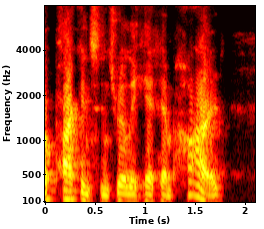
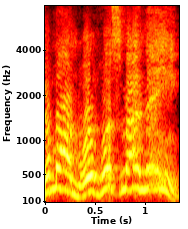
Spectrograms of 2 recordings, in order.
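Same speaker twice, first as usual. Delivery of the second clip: very high pitch, going way up; 4 dB louder than usual. Retelling a boxer questioning an old man in a wheelchair: imitating Muhammad Ali.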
